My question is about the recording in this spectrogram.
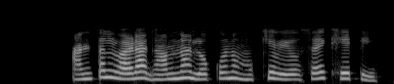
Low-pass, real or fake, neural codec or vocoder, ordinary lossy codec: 5.4 kHz; fake; codec, 32 kHz, 1.9 kbps, SNAC; none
